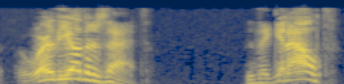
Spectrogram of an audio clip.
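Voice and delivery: high, loud urgent questioning; demanding guard. Acted. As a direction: call out as an alarmed guard. Guard questions escapees about others.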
